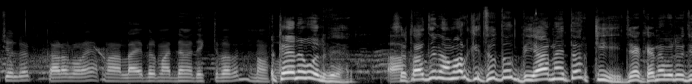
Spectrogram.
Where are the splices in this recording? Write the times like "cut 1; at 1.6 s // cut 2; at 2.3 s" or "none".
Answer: cut 1; at 2.7 s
